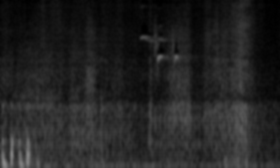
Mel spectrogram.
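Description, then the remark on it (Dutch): A few short, high, thin chirps from a great tit, fairly faint over an outdoor background hum, preceded by brief low voiced sounds at the very start. “En hier hoor je dus een koolmees.”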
